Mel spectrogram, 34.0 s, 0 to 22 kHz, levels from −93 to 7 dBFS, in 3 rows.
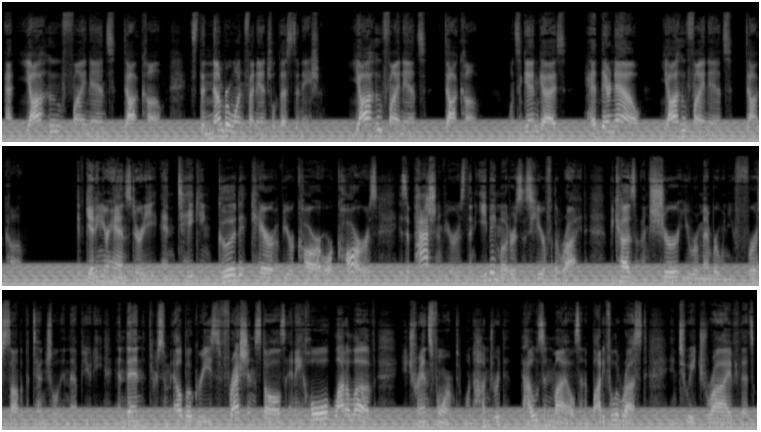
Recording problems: electrical hum; loud; throughout; 60 Hz, 6 dB below the speech

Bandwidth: 16 kHz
